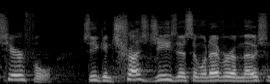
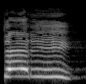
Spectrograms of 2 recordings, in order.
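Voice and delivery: very high, loud anguished cry; crying out at full force; desperate scream; 11 semitones higher, 7 dB louder, much slower than usual. Retold or imitated. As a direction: wail for daddy. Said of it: "Your first inclination ... should be".

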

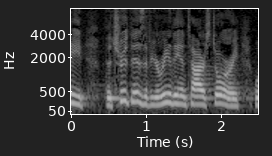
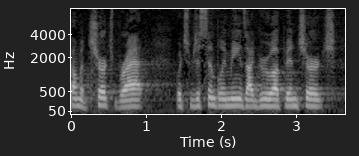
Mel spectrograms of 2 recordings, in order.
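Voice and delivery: ordinary talk

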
